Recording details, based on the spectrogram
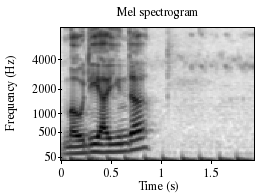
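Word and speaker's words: Maudy Ayunda: answers to hers right so um am I pronouncing her name right mamo diaunda huh um Modi Modi ayunda yes that's right okay maybe somebody can even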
